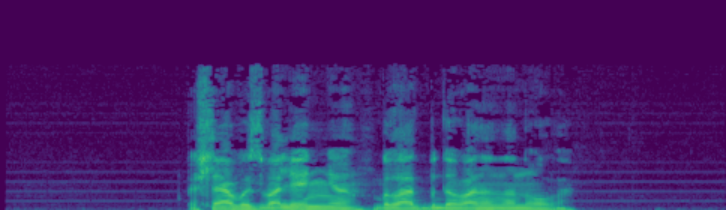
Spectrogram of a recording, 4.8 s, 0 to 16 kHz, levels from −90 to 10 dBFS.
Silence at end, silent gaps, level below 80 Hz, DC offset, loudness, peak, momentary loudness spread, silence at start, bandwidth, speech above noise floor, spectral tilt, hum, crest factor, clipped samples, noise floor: 1 s; none; -46 dBFS; under 0.1%; -16 LUFS; -2 dBFS; 8 LU; 1.25 s; 11.5 kHz; 47 dB; -5.5 dB/octave; none; 16 dB; under 0.1%; -63 dBFS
